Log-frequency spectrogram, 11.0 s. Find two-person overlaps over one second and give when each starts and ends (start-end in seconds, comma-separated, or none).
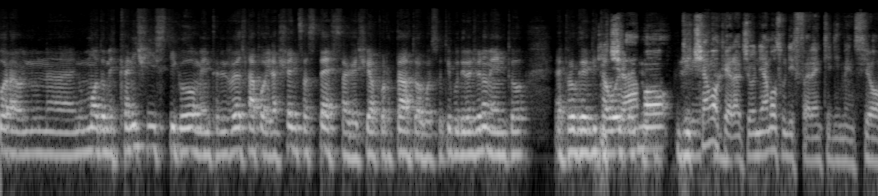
7.4-9.2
